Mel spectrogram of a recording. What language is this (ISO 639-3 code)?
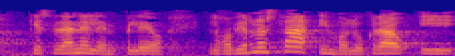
spa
